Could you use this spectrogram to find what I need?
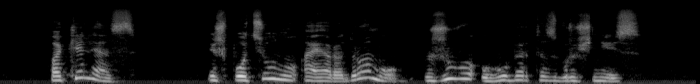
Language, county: Lithuanian, Marijampolė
